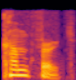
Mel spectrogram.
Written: comfort

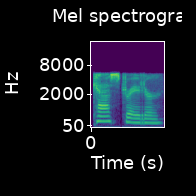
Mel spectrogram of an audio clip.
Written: castrator

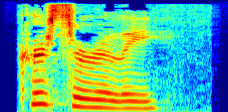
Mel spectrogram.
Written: cursorily

